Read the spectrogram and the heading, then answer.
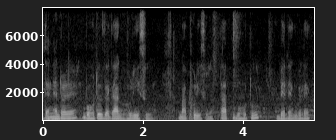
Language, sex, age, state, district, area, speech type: Assamese, male, 30-45, Assam, Golaghat, urban, spontaneous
